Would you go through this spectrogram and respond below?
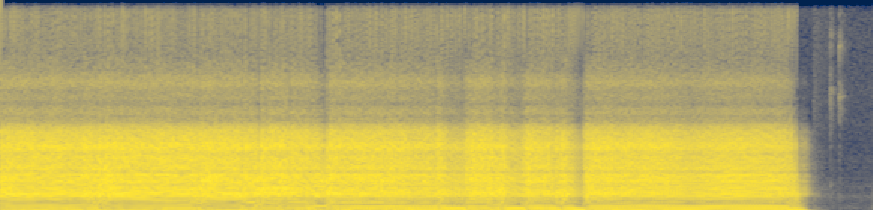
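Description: Heavily distorted electric guitar through an Audiority GrindStein amp plugin on the North Winds preset, playing a brutal grinding riff for several seconds. Loud, dense and saturated, then cut off abruptly into silence.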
